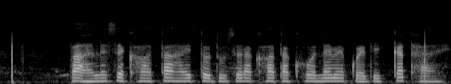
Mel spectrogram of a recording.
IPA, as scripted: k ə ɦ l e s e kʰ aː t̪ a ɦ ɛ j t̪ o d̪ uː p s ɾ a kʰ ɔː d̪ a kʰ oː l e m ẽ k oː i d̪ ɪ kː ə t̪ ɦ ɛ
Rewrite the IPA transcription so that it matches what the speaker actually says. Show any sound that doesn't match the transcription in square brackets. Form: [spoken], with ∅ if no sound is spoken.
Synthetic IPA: [p] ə ɦ l e s e kʰ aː t̪ a ɦ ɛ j t̪ o d̪ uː [∅] s ɾ a kʰ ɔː [t̪] a kʰ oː l e m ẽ k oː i d̪ ɪ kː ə t̪ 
